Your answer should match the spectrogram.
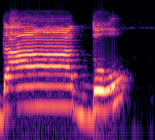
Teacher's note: es un sonido oclusivo dental sonoro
